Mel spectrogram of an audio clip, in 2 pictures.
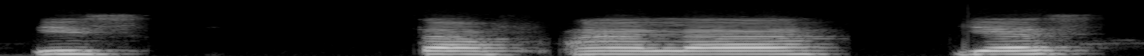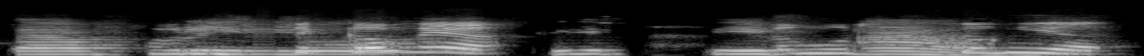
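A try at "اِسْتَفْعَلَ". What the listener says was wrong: Ya, di itunya nadanya supaya la-nya jangan jadi panjang. Istaf'ala cukup satu ketukan, jangan istaf'ala, yastafilu. Nah, jadinya ketukannya kebanyakan jadinya.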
